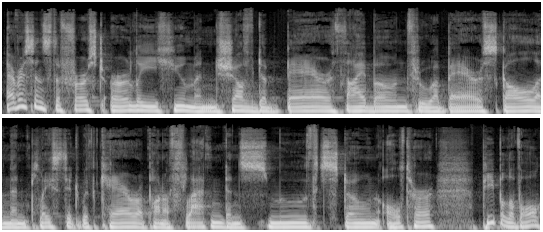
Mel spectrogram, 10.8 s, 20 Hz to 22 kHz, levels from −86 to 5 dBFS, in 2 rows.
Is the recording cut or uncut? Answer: uncut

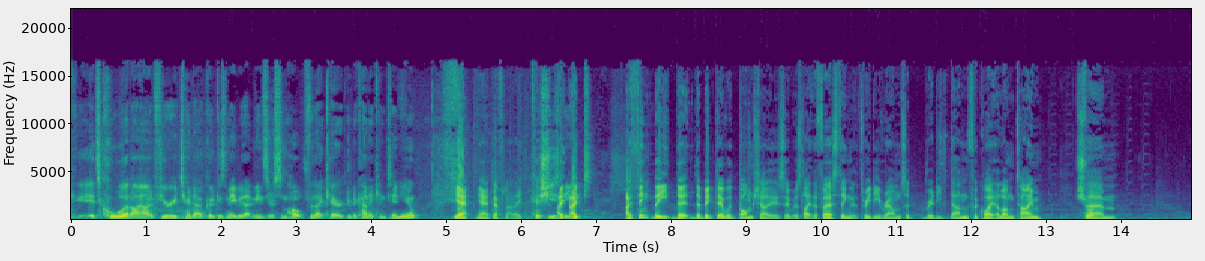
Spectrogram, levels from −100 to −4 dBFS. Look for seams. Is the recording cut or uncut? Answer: uncut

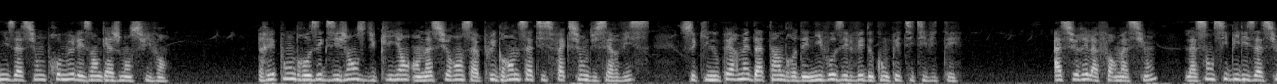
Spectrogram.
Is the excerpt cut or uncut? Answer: uncut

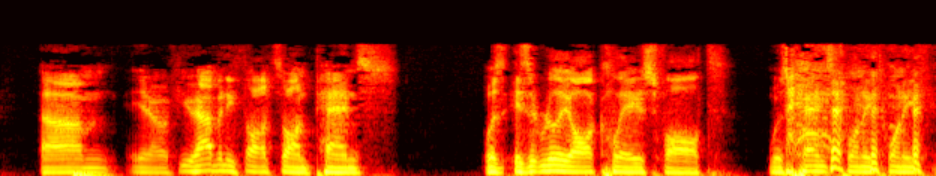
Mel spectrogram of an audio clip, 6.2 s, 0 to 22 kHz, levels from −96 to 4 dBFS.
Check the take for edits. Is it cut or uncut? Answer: uncut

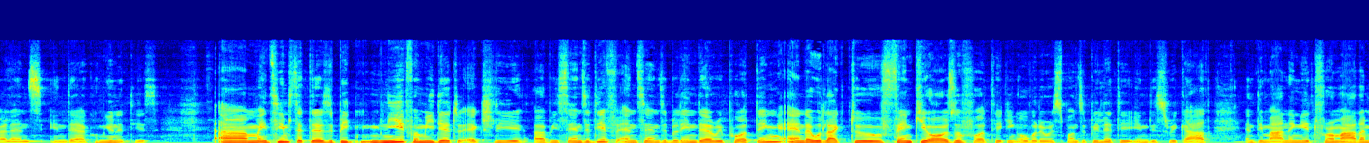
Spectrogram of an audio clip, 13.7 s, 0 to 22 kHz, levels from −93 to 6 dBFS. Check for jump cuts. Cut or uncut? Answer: cut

